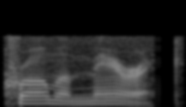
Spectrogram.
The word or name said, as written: chromomeric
